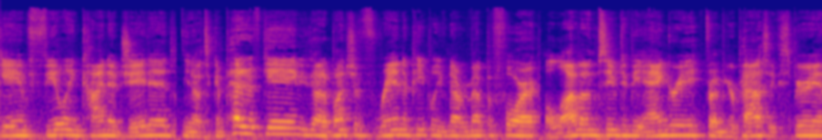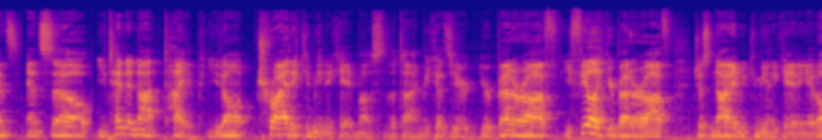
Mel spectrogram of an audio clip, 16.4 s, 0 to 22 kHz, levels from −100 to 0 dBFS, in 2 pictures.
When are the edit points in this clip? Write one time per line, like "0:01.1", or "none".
0:01.8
